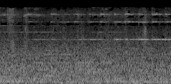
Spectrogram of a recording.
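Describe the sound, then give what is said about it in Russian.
A charity collection hand bell rings repeatedly in a steady rhythm, reminding people to donate to the poor, as they go into a Nordstrom department store, over a constant background hum of a busy space. No one speaks. “Так, тут колокольчик звенит, говорит, не забудьте пожертвовать бедным.”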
